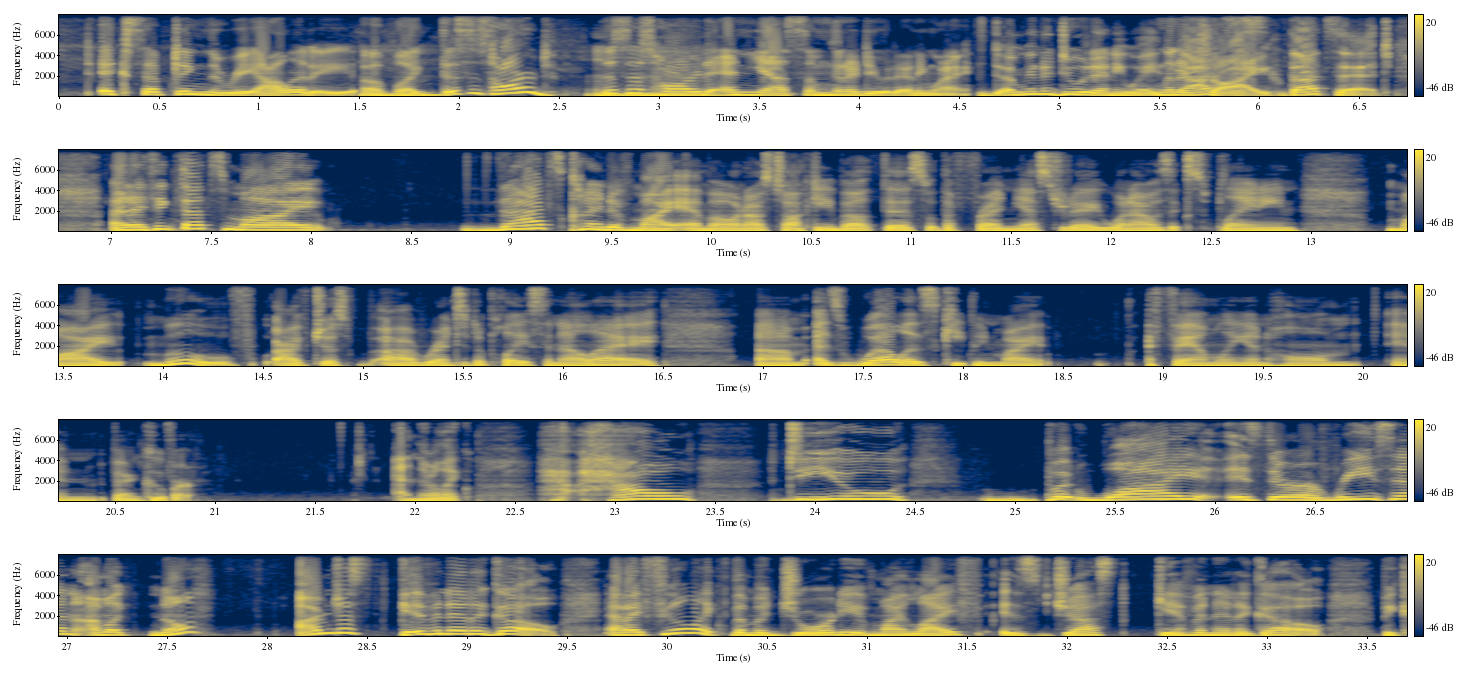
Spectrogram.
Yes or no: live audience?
no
